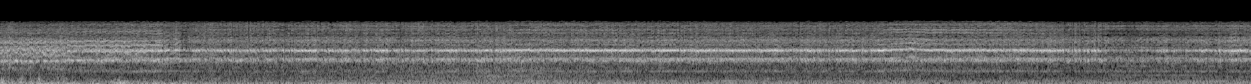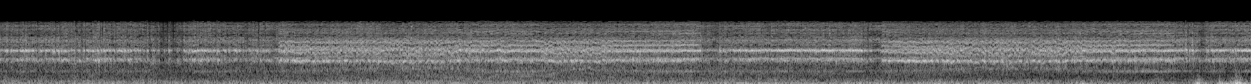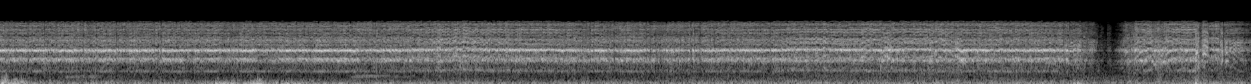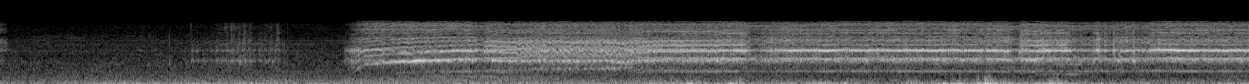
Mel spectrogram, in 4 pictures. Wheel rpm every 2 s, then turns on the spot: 160, 160, 160, 160, 160, 160, 160, 160, 160, 160, 160, 160, 160, 160, 160, 160, 160, 110, 50, 10, 110, 160, 160, 160, 160.
none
